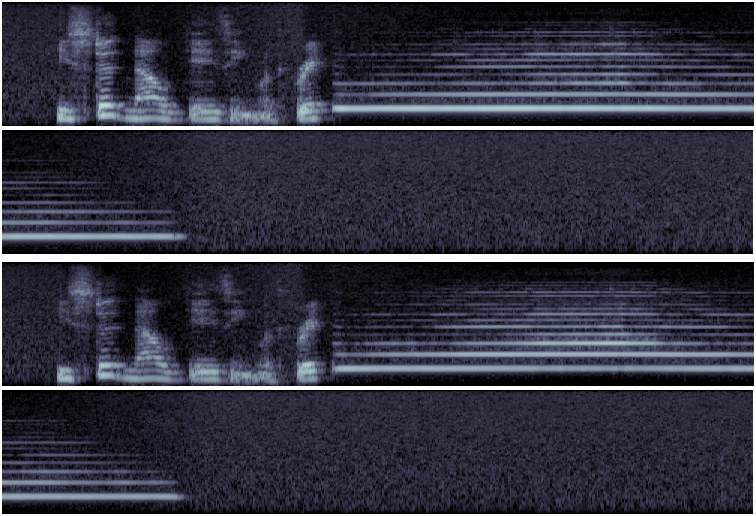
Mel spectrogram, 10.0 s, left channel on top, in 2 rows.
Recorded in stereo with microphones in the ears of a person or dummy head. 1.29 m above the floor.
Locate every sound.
0.4 s a man speaking: 50° left (ahead or behind), 0.8 m; by 2.1 s centre (ahead or behind), 1.6 m
2.2 s a flute: 25° right (ahead or behind), 1.9 m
